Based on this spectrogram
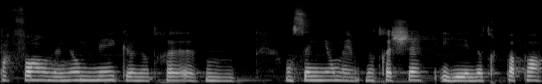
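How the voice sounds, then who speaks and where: Against music in the background, a woman of medium pitch speaks very slowly in a flat monotone. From Afghanistan. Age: 20s. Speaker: award-winning cooking apprentice. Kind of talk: interview testimony. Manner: halting, many hesitations.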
